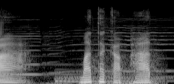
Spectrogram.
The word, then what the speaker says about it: มตกภัต: มัตกพัท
